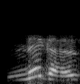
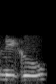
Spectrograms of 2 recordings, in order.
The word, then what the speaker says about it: negus: N-E-G-U-S is pronounced niggas, okay? It's not nigu. It's N-E-G-U-S.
